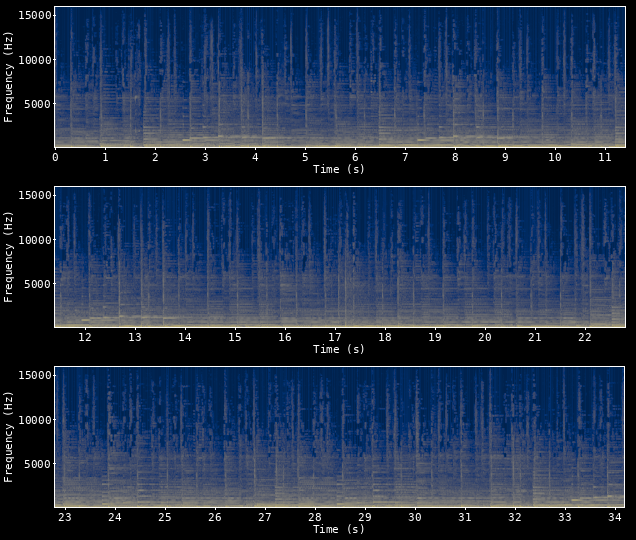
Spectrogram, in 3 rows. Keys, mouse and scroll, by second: 2.6 click, 2.8 middle click, 3.4 click, 3.7 middle click, 4.2 click, 4.7 middle click, 4.7-5.1 scroll up 2, 5.9 click, 6.2-6.8 scroll down 2, 6.3 middle click, 6.8 middle click, 7.3 scroll down 3, 9.0 click, 14.3 middle click, 14.9-15.5 scroll up 3, 16.1 click, 17.5 click, 18.5 click, 19.5 click, 20.0 click, 20.6 click, 21.5 middle click, 22.0 scroll up 2, 22.3 middle click, 23.1-23.5 scroll down 2, 23.7 middle click, 24.1-24.4 scroll down 3, 24.4 middle click, 30.1 click, 30.6 click, 30.7 click, 31.8 s, 33.1 click, 33.3 click, 33.7 click, 33.7 s.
